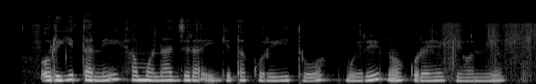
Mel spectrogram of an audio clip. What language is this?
Kikuyu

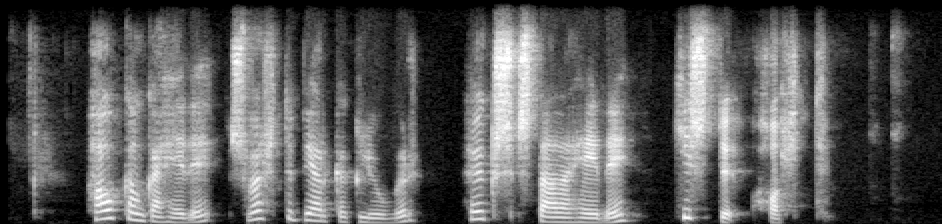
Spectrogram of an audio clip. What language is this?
Icelandic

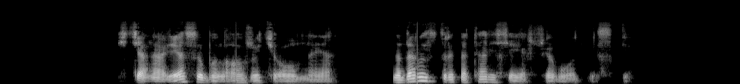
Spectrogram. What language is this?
Belarusian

